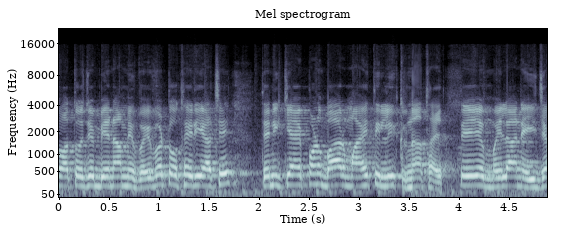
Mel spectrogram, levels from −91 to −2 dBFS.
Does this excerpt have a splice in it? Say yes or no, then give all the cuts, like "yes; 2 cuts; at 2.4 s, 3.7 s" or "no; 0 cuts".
yes; 1 cut; at 3.9 s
